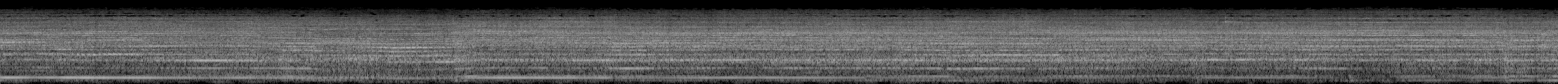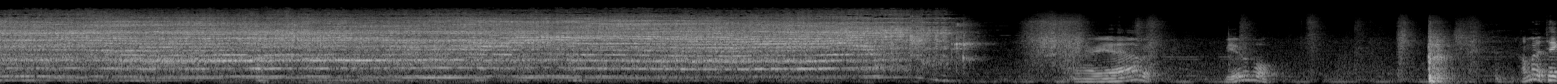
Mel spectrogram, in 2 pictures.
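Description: Makita cordless circular saw running with a steady whine as it crosscuts across the wooden toboggan slats, its pitch sagging a little under load now and then. About 25 seconds in it is switched off and the blade winds down.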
